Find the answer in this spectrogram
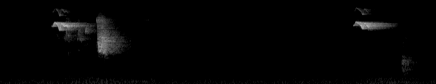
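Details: Common blackbird chicks begging while being hand-fed in spring at a wildlife recovery centre before release; high, thin whistled notes followed by a harsher buzzy rasp, two bursts about three seconds apart.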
